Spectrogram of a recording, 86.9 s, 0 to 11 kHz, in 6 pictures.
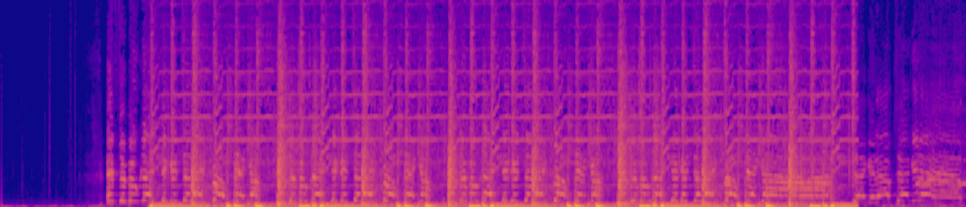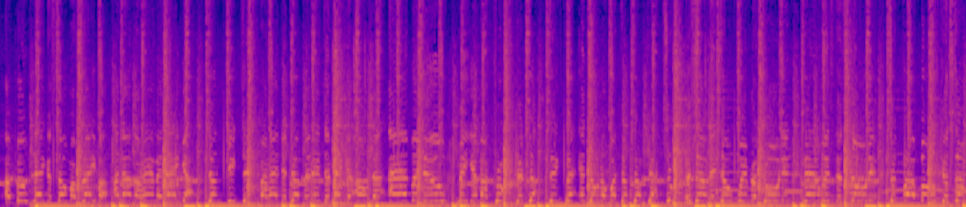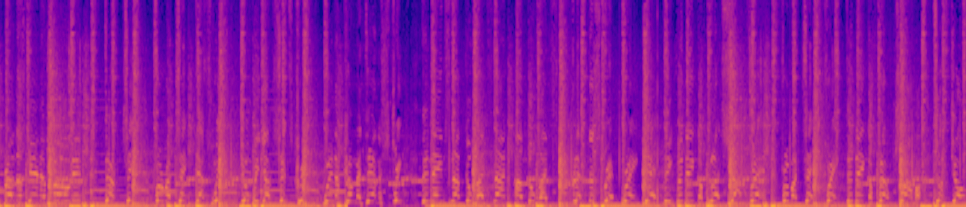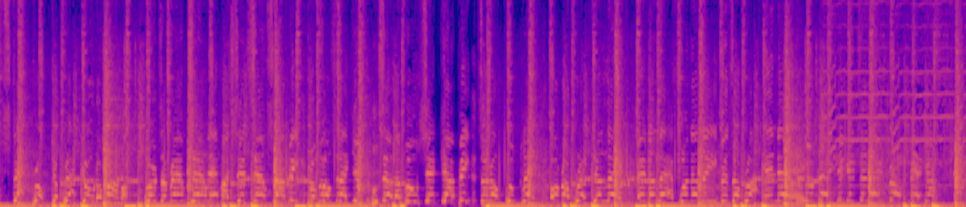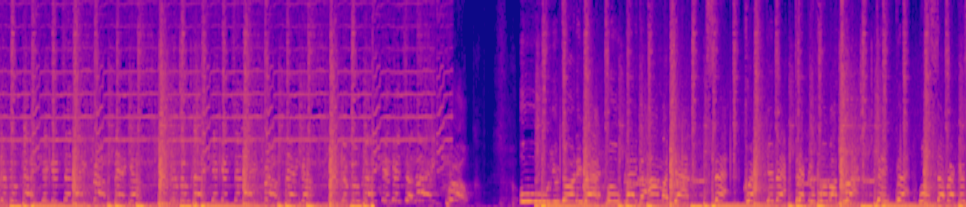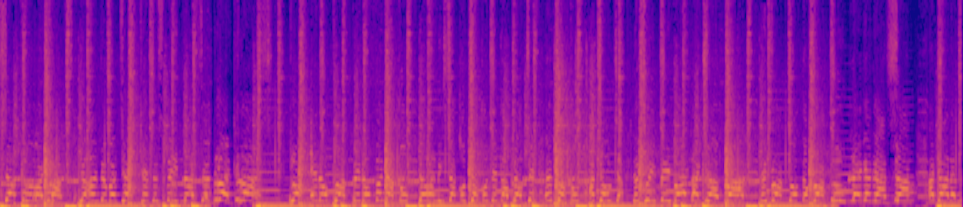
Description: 93' Nice Underground Hip Hop !!
90's ブーンバップ フッドラッツ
